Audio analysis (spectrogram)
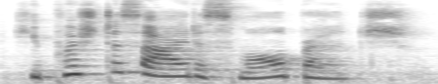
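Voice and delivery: plain reading voice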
